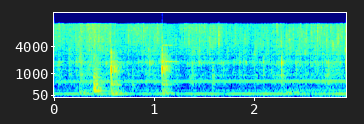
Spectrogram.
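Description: Drumstick (moringa) leaves fry in melted butter while being stirred, a steady close sizzle broken by a few scraping spoon strokes against the pan, with no voices.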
